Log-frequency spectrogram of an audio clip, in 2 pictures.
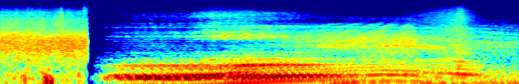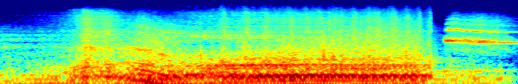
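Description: Audience applause that cuts off suddenly about a second in. It is followed by an animated IDFA logo sting: a sound-design bed with a steady, engine-like low drone and sliding pitch sweeps, ending in a short falling squeal.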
